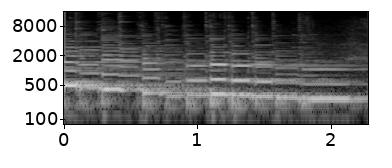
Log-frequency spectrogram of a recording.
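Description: Clean semi-hollow electric guitar playing a quick single-note line with chromatic approach notes. The picked notes step down in pitch and settle on a held lower note near the end.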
